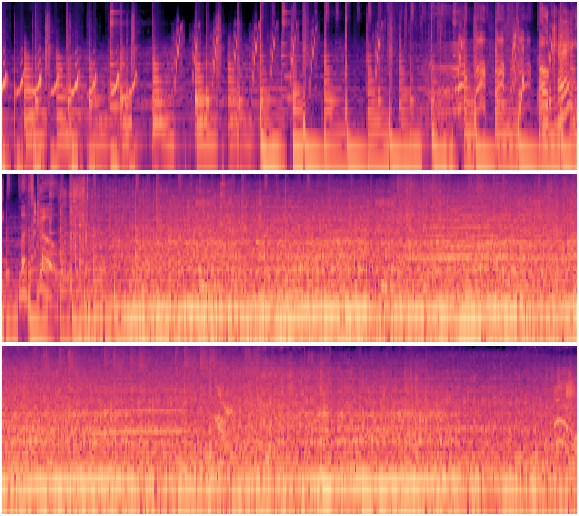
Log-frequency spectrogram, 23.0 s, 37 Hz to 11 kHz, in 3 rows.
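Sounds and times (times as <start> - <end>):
motor humming: 8.5 - 22.7.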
